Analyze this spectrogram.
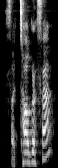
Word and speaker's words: photographer: Photograph, the stress is on the first part. Photography, the stress moves to the second part of the word, like photographer.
